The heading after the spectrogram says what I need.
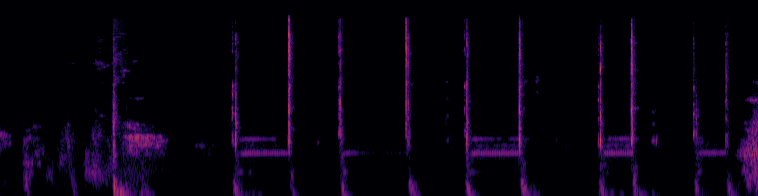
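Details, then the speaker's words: Nissan Altima driver's power seat, seat slide switch tested with cover parts removed: short bursts of light electric motor whir in quiet cabin, each cut off with a click; motor runs but drives nothing because drive axles are missing. "Like I said, I can hear that motor working, but it wasn't doing anything. So I'll show you where the axles are missing."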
